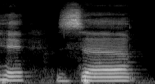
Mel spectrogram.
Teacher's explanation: زا کی ادائیگی ہے زا، زا کے ساتھ الف لگاتے ہیں اور اس کی ساؤنڈ ہے زا۔ باریک حرف ہے، ادا کرتے ہوئے زبان کا پچھلا حصہ نیچے رکھتے ہیں اور منہ کی شیپ پھیل جاتی ہے، جسٹ لائک انگلش لیٹر زی۔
